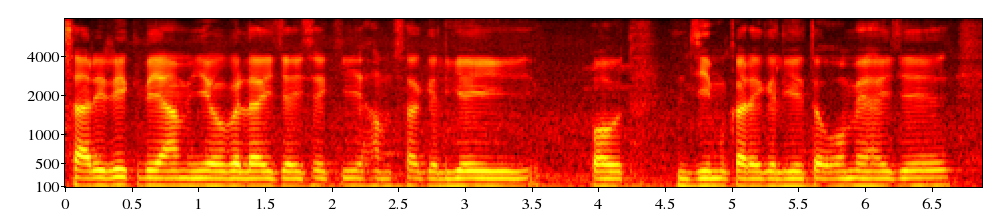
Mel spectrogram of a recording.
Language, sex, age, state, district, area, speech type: Maithili, male, 18-30, Bihar, Muzaffarpur, rural, spontaneous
